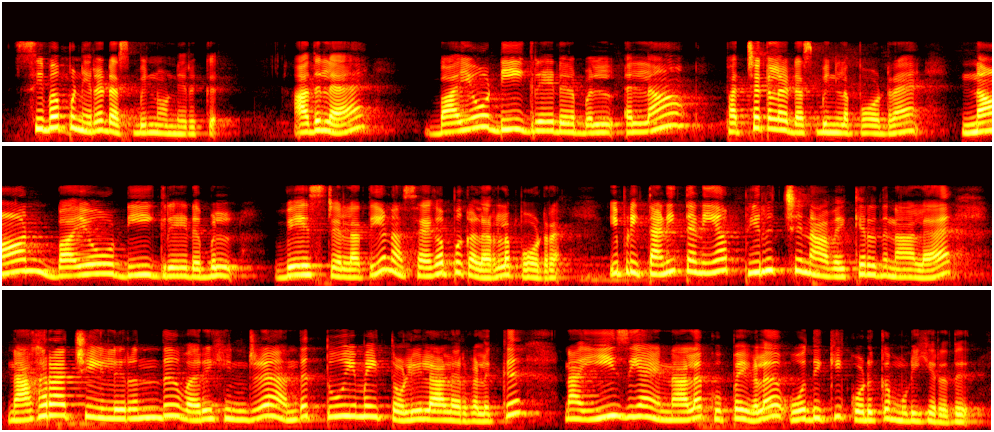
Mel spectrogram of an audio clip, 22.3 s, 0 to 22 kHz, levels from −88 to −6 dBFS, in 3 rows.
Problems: none marked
